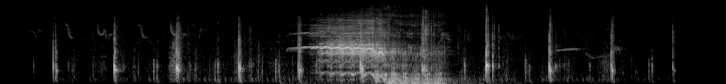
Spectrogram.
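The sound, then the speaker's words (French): Horse hooves clip-clopping in a steady series of sharp knocks, broken midway by a loud, drawn-out neigh, after which the hoofbeats carry on. “I can hear a horse. J'entends un cheval.”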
